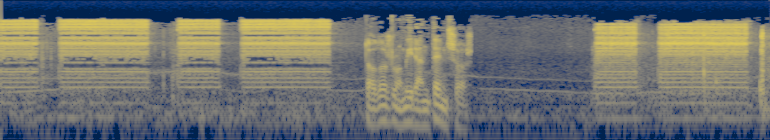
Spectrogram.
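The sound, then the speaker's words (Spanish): A field telephone placed among stones and plants rings in loud, harsh buzzing bursts, several in a row with short gaps, then pauses while a man briefly speaks before the ringing resumes. “Suena un teléfono colocado entre piedras y plantas.”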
